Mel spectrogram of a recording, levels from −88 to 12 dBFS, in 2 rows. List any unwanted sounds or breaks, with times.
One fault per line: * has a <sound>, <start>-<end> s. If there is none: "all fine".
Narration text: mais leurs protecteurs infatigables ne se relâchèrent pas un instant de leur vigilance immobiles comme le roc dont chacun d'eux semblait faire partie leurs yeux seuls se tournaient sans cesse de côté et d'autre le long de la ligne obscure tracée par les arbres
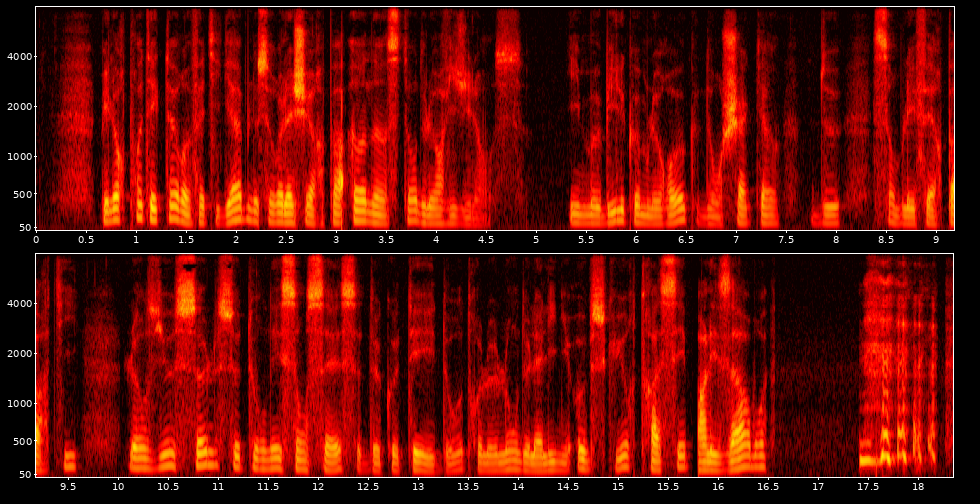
* has a dropout, 15.7-15.8 s
* has a laugh, 17.4-18.2 s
